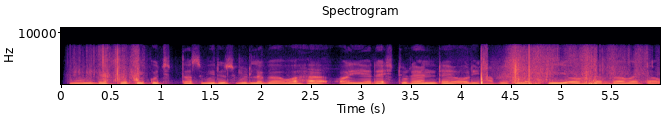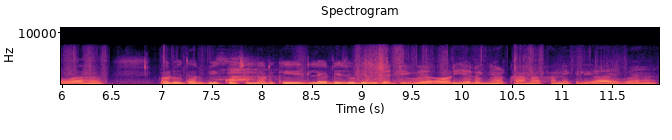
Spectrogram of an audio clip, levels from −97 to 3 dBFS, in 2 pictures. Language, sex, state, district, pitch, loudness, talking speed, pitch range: Hindi, male, Bihar, Saharsa, 135 Hz, -25 LUFS, 205 wpm, 125-140 Hz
